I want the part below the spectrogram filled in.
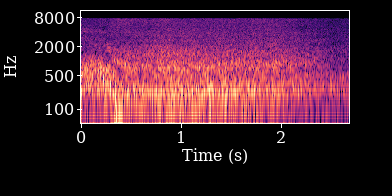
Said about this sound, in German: bin ziemlich sicher, dass ihr die Wellen hört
